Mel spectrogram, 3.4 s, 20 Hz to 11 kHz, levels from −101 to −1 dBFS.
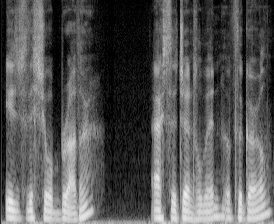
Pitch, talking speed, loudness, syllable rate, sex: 115 Hz, 175 wpm, -17 LUFS, 5.1 syllables/s, male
